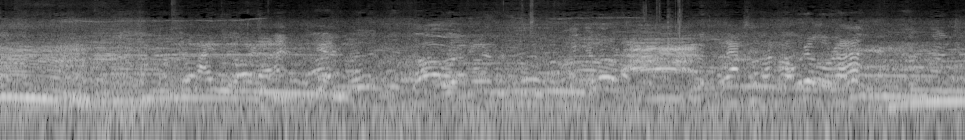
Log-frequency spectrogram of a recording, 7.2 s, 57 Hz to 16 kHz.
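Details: Cattle market at Raniganj, Dinajpur, Bangladesh, 2 January 2025, where Friesian and crossbred bull calves are sold; short, tonal lowing moos at the start and end amid busy haggling voices and crowd noise.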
